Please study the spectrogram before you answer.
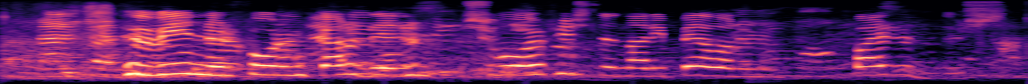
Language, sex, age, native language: Icelandic, female, 13, Icelandic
